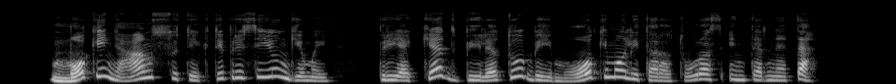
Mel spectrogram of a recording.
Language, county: Lithuanian, Klaipėda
